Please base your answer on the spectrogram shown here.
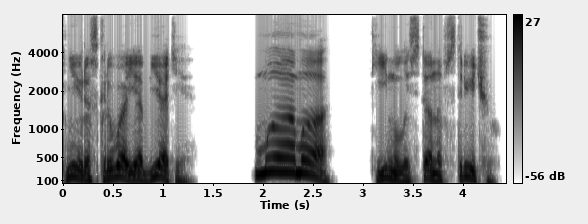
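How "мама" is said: lightly voiced girl crying out; child calling. A narrator's reading. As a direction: call out to your mother with relief. Daughter runs to mother.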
